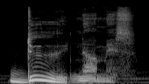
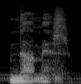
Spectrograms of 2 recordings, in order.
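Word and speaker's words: δύναμις: Recibimos dunamis. En griego, dunamis. Así se pronuncia, se escribe con Y, du. Porque el griego no tiene la U, se pronuncia la U, pero es una Y, dunamis.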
